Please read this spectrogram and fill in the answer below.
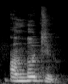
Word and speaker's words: Ubuntu: Ubuntu. And it's a Zulu pronunciation, and it means humanity, all of humanity.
